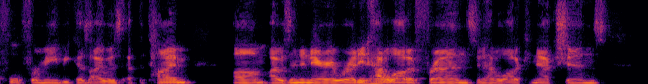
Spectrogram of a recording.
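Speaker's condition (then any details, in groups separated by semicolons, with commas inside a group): No condition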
